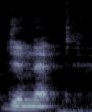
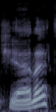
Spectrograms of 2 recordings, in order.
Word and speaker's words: Janet: Janet? – Janet? I said Jeanette. That's a way of pronouncing it, maybe. Played by Elizabeth... – It's literally spelled Janet.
